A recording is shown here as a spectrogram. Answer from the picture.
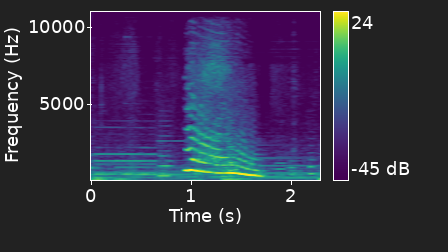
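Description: A cat meows once about a second in, a long call that falls in pitch, over background music.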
